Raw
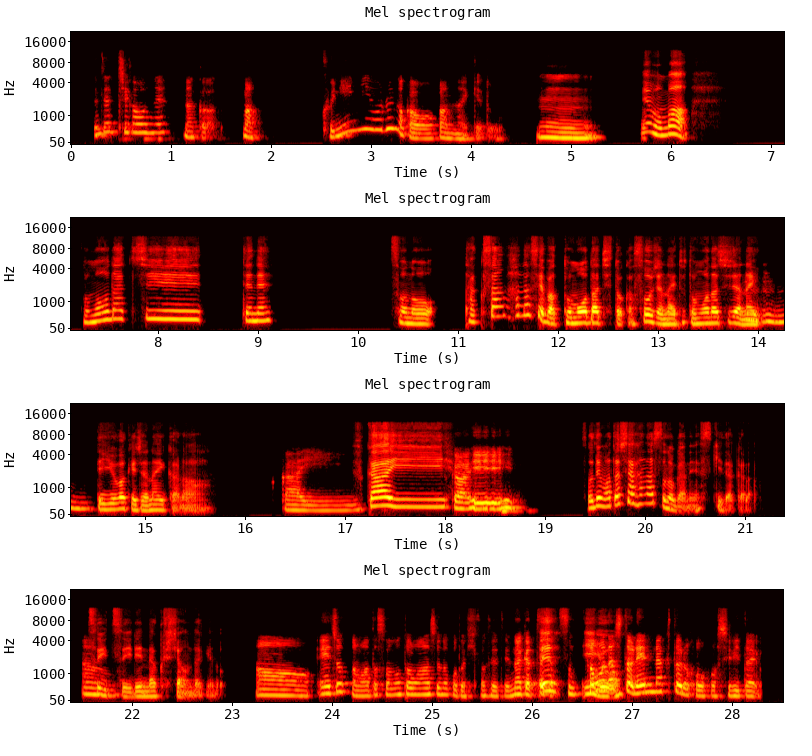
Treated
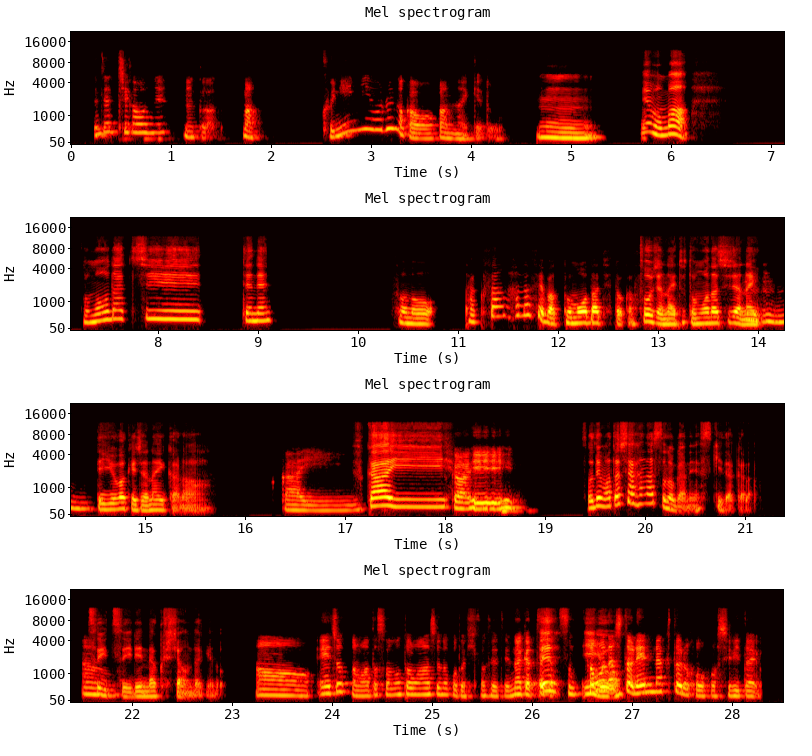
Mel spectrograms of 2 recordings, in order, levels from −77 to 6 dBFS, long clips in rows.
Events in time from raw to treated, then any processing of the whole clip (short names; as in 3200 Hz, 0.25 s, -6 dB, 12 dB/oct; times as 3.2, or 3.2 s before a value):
0.82–1.34 spectral gain 580–1900 Hz -11 dB
9.08–12.82 LPF 1400 Hz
